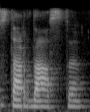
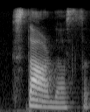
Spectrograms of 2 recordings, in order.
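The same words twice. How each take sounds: First: The stress is on the second syllable. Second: The stress is on the first syllable. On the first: The speaker calls it wrong. "non Stardust" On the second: The speaker calls it right. "con l'accento sulla A"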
